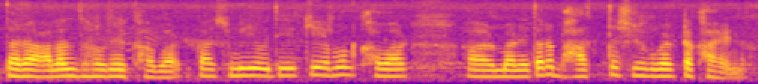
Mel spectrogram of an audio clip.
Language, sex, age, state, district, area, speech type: Bengali, female, 18-30, West Bengal, Birbhum, urban, spontaneous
